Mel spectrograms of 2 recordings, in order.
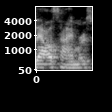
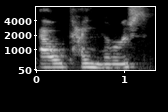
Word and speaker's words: Alzheimer's: And I know I pronounced it Alzheimer's, but it's Alzheimer's. Question 15.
